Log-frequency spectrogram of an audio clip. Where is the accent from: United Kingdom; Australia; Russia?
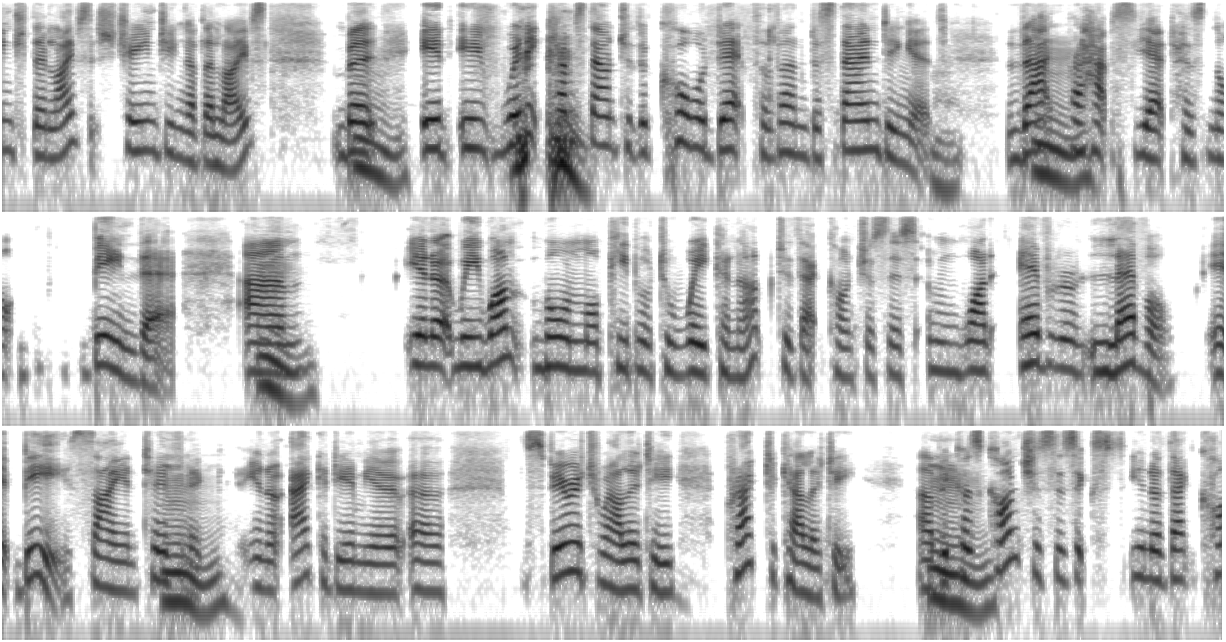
United Kingdom; England; now in Canada; I'm in Canada now, but I'm from England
